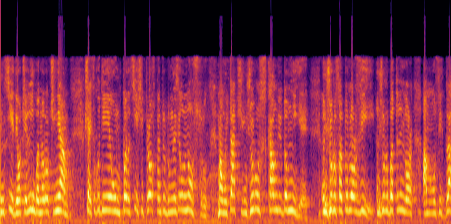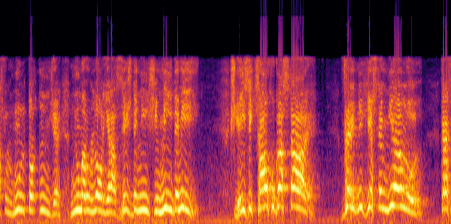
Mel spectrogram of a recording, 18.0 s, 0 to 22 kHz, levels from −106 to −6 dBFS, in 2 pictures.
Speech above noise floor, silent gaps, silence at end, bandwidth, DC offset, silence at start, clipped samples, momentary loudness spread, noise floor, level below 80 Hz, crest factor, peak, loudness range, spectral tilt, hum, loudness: 28 dB; none; 0 s; 8 kHz; under 0.1%; 0 s; under 0.1%; 9 LU; -40 dBFS; -42 dBFS; 12 dB; 0 dBFS; 4 LU; -5.5 dB/octave; none; -12 LUFS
